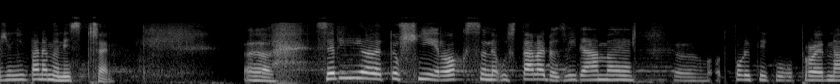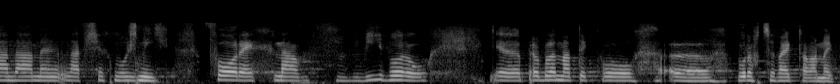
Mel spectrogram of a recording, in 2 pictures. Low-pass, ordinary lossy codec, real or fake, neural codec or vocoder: 7.2 kHz; Opus, 32 kbps; fake; codec, 16 kHz, 1 kbps, X-Codec, HuBERT features, trained on general audio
